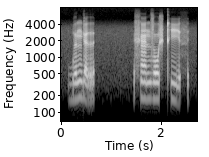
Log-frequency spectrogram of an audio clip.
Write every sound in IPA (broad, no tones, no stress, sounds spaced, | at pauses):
b ɘ ŋ ɡ ɛ r | x ɛ̃ n z o ʃ kʰ i θ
